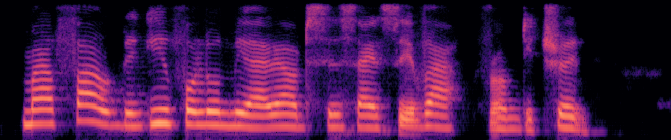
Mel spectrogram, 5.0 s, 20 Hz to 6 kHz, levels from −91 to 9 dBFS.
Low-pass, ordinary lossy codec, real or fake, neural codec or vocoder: 5.4 kHz; none; fake; codec, 16 kHz, 2 kbps, X-Codec, HuBERT features, trained on LibriSpeech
